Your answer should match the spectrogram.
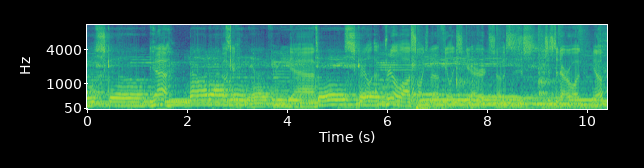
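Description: A home-recorded pop song: a man singing long, held notes over acoustic guitar with effects and a Roland Juno keyboard.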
